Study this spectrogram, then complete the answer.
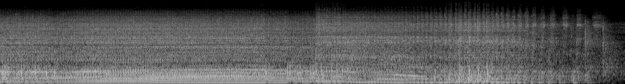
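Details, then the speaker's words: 1985 Honda Elite scooter after refitting fuel lines, fuel filter not yet filled: small engine stumbles unevenly for a few seconds, then fades and dies; fuel leaking from several places, petcock suspected. "it kind of runs but I think it'll very quickly not run again"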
